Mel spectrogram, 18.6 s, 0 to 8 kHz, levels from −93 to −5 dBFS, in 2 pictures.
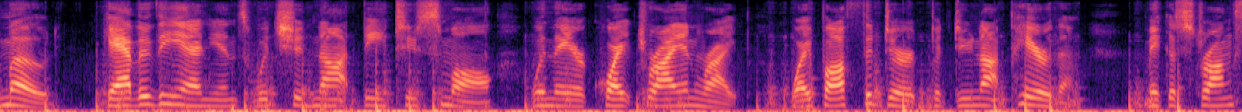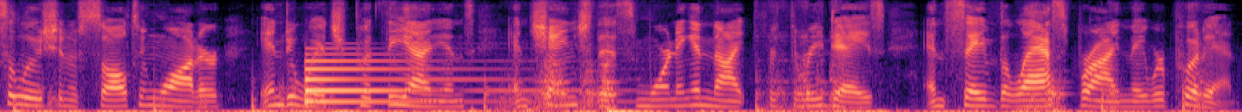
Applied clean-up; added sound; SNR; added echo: none; Piano + Writing; 3 dB; none.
